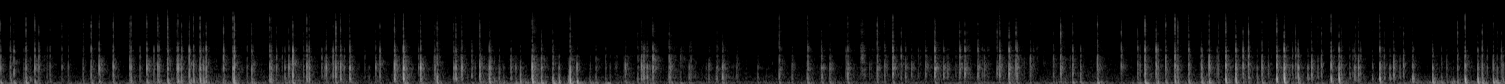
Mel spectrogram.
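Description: A flat, rectangular white cardboard box, hollow and closed, is held up close and tapped rapidly with fingertips and nails. The result is a dense, continuous patter of short, dry taps with a soft hollow thump underneath and bright clicks from the nails. There are brief lulls, then the tapping picks back up.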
